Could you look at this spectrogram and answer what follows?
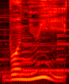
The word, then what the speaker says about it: Bonne Nuit: Bona Nuit kenne ich nicht. – Das spricht man Bonne Nuit und das ist französisch und heißt auch wieder Gute Nacht.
